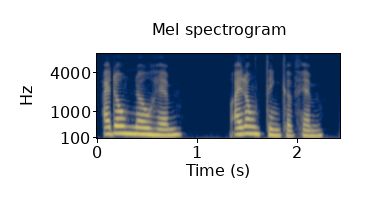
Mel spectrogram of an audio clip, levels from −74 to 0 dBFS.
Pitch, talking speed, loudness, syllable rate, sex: 215 Hz, 220 wpm, -16 LUFS, 5.0 syllables/s, female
